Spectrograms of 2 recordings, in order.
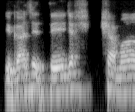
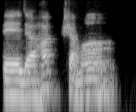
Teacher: When the Visarga is followed by this one specific conjunct consonant called Ksha, the Visarga has to be pronounced exactly as it is.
